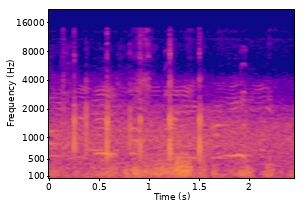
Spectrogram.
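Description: Indistinct voices of cricketers calling to each other across an open field, with several sharp clicks and short high chirps.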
